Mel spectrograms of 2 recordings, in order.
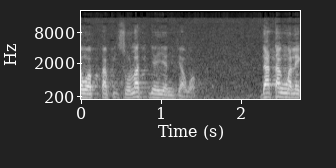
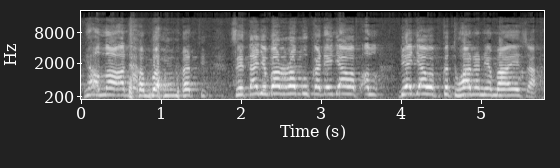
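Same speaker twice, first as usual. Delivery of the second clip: high, loud angel report; 9 semitones higher, 4 dB louder than usual. Acted. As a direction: tell God the story breathlessly. (malaikat melapor kepada Allah dengan suara tinggi)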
